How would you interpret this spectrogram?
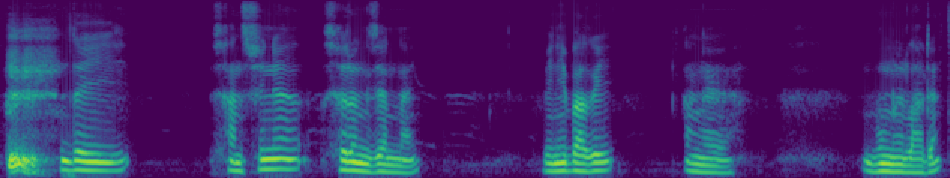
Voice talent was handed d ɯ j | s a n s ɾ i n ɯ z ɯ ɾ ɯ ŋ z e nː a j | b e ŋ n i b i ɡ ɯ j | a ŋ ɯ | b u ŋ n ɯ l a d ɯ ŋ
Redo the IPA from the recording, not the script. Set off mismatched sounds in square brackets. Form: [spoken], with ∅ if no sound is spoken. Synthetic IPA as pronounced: d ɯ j | s a n s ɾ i n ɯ [s] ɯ ɾ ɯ ŋ z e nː a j | b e [∅] n i b [a] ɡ ɯ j | a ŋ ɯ | b u ŋ n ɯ l a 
